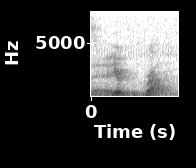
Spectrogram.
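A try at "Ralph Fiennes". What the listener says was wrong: Yeah, Rafe. Yes, Rafe Fiennes. It is R-A-L-F, but it is pronounced Rafe.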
